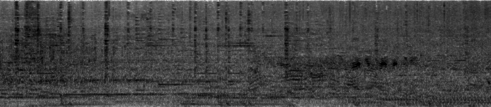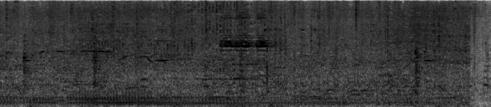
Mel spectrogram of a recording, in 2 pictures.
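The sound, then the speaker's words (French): A crowd walking around a stupa, turning prayer wheels: a steady wash of murmuring voices and shuffling, with scattered knocks and rattles running under it, fairly loud throughout. “Alors là, nous faisons le tour du stupa au milieu des, des gens qui actionnent les moulins à prière.”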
